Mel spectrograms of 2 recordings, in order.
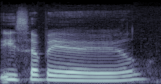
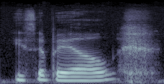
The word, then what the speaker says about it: Isabel: resiliency I'm your host Isabel Isabelle Isabel sorry sometimes I just get like I just say my name in like with accent you know Isabel but no Isabel as you can see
